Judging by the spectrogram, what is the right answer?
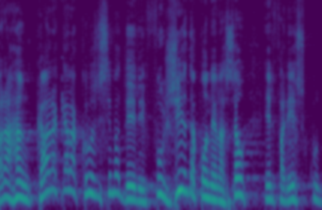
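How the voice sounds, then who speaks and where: This man's pitch swings very widely as he speaks. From rural Brazil. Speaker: pastor. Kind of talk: sermon. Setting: church. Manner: animated.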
